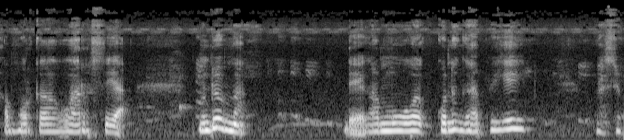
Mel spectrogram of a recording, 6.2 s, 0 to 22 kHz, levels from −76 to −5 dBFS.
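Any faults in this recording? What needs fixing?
Throughout the clip, the speech has most likely been decoded and re-encoded several times, which is generation loss. The sound points to an MP2-type codec at around 96 kbit/s, applied about four times. Each pass quantises again on a shifted frame grid, so the coding noise accumulates. The result is swirly, hollow and smeared, worse than one encode at that rate would give. Consonant attacks are blurred, and nothing remains above 18.8 kHz. To prevent it, keep an uncompressed master and make the lossy encode only once, as the final step.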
